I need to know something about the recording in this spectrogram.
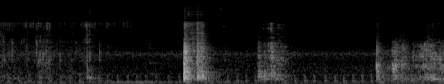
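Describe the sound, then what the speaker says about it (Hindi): A glass of water pouring into a pot of South Indian rasam gravy, with a few splashing gushes and sloshes over low background hum, no talking. "तो मैं अभी एक गिलास पानी इसमें डाल रही हूँ।"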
